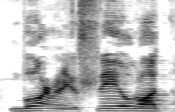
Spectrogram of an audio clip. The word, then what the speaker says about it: بعثرت: کے پڑھنا ہے۔ قبور بعثرت، عین کو تلفظ کے ساتھ پڑھنا ہے، صحیح کلیئر۔ سیرت، سال کو نرمی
